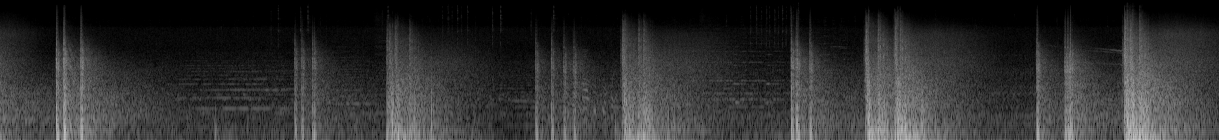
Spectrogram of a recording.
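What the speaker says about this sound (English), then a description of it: "We're just going to call in the mortars here" Mortar strikes in the war game Blood Red Snow, a series of heavy booming explosions landing every few seconds, some in quick clusters, loud and close with rumbling tails between.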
